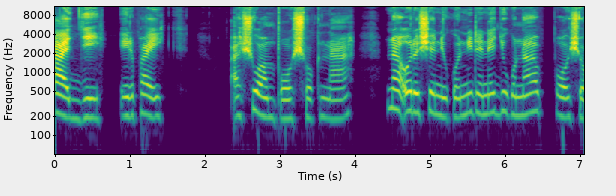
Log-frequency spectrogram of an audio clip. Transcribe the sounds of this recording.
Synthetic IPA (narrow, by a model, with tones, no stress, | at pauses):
a˨d͡ʒɪ˨ | ɪ˨ɾpa˦ɪ˦k | a̰˨ʃwa˨mpɔ˨ʃɔ˨kna˨ | na˦o˦ɾo˦ʃe˦ni˨ko˨ni˦te˨nɛ˦d͡ʒu˦ko˨na˦pɔ˨ʃɔ˨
